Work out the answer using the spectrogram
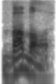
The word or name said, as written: bubble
